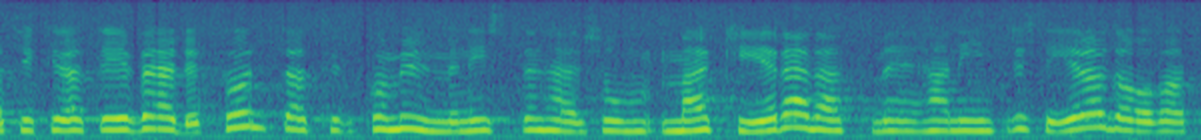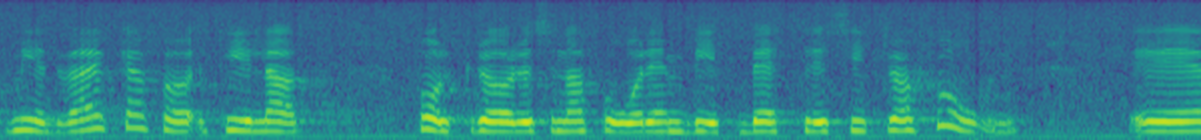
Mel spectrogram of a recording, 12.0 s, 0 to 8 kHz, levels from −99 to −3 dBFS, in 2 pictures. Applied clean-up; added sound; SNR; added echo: none; none; none; none.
